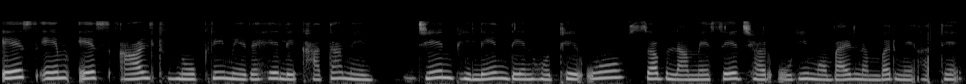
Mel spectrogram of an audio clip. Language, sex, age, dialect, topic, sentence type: Chhattisgarhi, female, 18-24, Northern/Bhandar, banking, statement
